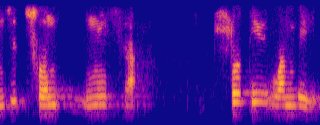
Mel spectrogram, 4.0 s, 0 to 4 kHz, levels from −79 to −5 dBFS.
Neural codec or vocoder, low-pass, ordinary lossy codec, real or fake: none; 3.6 kHz; none; real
